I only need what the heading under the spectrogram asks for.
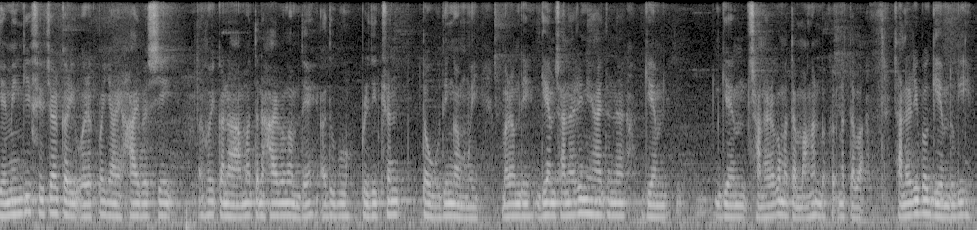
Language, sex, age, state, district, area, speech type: Manipuri, male, 30-45, Manipur, Imphal West, urban, spontaneous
